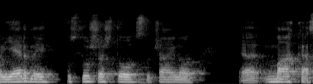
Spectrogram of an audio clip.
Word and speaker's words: maca: A ja, pa mimo grede, promogu sem jih preveriti, ali se izgovori maca ali maka. Okay, kako nisi, maka.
